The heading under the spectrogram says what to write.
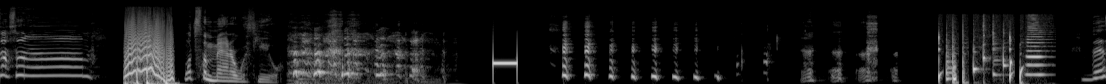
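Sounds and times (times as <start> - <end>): person laughing: 5.5 - 9.1.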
